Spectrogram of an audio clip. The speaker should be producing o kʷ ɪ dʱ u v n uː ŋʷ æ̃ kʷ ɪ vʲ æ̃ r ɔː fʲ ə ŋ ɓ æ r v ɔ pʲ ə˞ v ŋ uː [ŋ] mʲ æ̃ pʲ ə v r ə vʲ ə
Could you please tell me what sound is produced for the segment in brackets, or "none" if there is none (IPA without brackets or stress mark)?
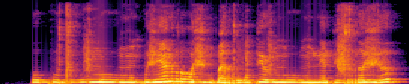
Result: ŋ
